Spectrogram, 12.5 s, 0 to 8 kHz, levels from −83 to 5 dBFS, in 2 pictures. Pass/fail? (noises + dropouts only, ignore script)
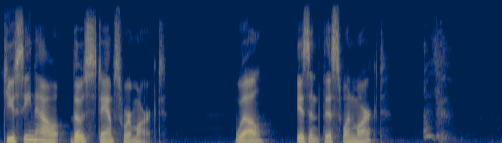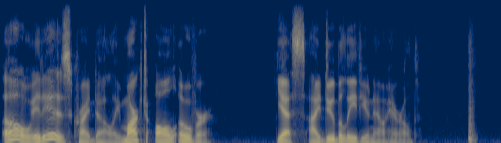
fail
